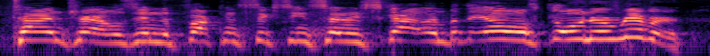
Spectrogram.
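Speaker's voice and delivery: high, breathless-paced movie recap; excited, high-pitched storytelling; frantic action retelling. Retold or imitated.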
